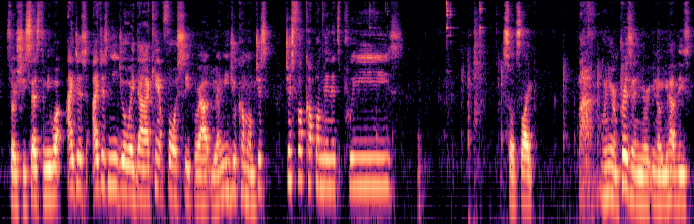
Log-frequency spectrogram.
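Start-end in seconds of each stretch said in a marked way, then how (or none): 1.0-8.0 pleading daughter. Retold or imitated. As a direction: beg daddy like a small child. Daughter begs him home.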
